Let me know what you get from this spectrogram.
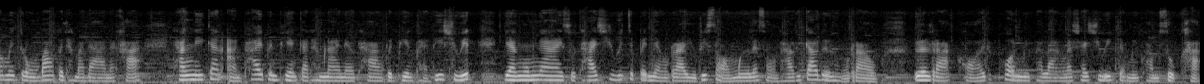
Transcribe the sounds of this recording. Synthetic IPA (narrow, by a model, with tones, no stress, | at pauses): ŋma˥˩jt̪ɾo˧ŋbaː˥˩wpe˧nt̪ʰmːa˧daː˧na˦˥kʰa˦˥ʔ | t̪ʰa˦˥ŋniː˦˥kaː˧nʔaː˨˩npʰaː˥˩jpe˧npʰi˧əŋkaː˧nt̪ʰa˧mnaː˧jnɛː˧wt̪ʰaː˧ŋpe˧npʰi˧əŋpʰɛː˩˦nt̪ʰiː˥˩t͡ɕʰiː˧wi˦˥t̪̚jaː˨˧˩ŋo˧mŋaː˧jsu˨˩t̪ʰːaː˦˥jt͡ɕʰiː˧wi˦˥t̪̚t͡ɕa˨˩pe˧njaː˨˩ŋɾa˧jːuː˨˩t̪ʰiː˥˩sɔː˩˦ŋmɯː˧lɛ˦˥sɔː˩˦ŋt̪ʰaː˦˥wt̪ʰiː˥˩kaː˥˩wdɯ˧ənkʰɔː˩˦ŋɾa˧w | duː˥˩əjɾa˦˥kʰːɔː˩˦ha˥˩jt̪ʰu̥˦˥kʰo˧nmiː˧pʰa˧la˧ŋlɛ˦˥t͡ɕʰa˦˥jt͡ɕʰiː˧wi˦˥t̪̚jaː˨˩ŋmiː˧kʰwaː˧msu˨˩kʰːa̰˥˩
